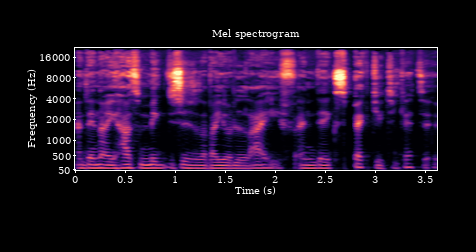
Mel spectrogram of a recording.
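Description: Fairly low in pitch, a man talks at a very fast pace with a dark, mellow tone and fairly even intonation. He is somewhat breathy, on a very clean recording with a silent background. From Nigeria. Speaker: podcast host. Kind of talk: solo podcast monologue.

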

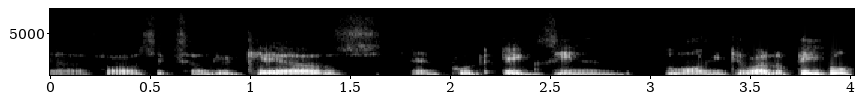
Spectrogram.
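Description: An Australian-accented man speaks at a moderate pace. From Queensland, Australia (Granite Belt). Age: 50s. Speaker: cattle vet. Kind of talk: interview. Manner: halting.

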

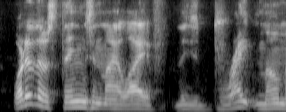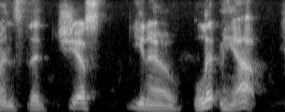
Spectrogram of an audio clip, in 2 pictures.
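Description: On a very clean recording with a silent background, a man has an ordinary speaking voice, medium in pitch with ordinary pitch variation. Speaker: former fighter pilot turned coach and speaker. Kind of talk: interview.

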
